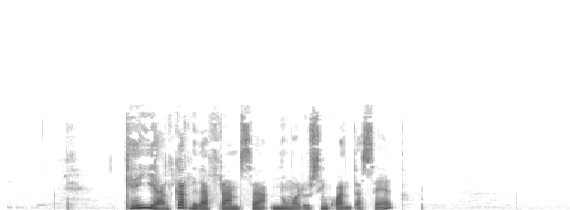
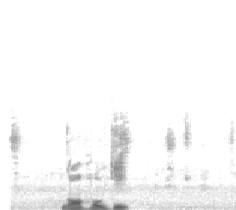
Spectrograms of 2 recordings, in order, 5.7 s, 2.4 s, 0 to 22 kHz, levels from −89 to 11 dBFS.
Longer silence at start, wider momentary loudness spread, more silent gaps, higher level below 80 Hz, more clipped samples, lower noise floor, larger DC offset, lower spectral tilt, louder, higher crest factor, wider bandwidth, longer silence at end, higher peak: first, 1.25 s vs 0.1 s; second, 11 LU vs 25 LU; neither; about the same, -78 dBFS vs -78 dBFS; neither; first, -79 dBFS vs -63 dBFS; neither; about the same, -5.5 dB/octave vs -6.5 dB/octave; first, -25 LUFS vs -33 LUFS; about the same, 24 dB vs 20 dB; about the same, 10.5 kHz vs 10.5 kHz; first, 1.8 s vs 0.65 s; first, -4 dBFS vs -16 dBFS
